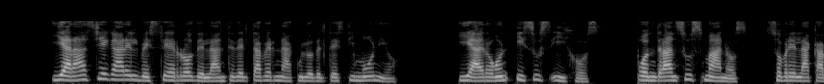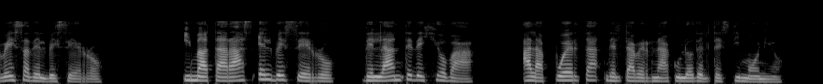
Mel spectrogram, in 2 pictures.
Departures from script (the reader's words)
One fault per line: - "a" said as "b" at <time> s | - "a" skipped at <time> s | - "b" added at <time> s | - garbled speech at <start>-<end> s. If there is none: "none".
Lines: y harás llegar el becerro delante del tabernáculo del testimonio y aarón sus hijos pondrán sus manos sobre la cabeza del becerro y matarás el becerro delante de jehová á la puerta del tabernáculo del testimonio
- "y" added at 5.2 s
